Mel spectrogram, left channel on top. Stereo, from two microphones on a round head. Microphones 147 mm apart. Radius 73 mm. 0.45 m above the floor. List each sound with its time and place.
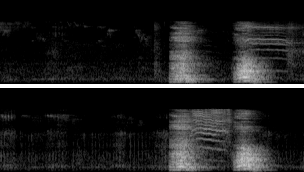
1.7 s a shout: 35° right (ahead or behind), 1.0 m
